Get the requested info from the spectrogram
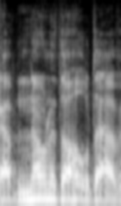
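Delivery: ordinary talk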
